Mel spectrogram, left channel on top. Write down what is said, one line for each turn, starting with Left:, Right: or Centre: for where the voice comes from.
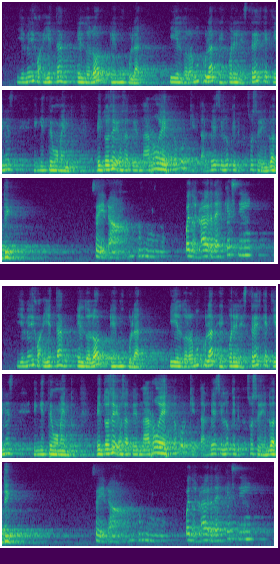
Right: Y él me dijo, ahí está, el dolor es muscular. Y el dolor muscular es por el estrés que tienes en este momento. Entonces, o sea, te narro esto porque tal vez es lo que te está sucediendo a ti.
Left: Será. mm, Bueno, la verdad es que sí,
